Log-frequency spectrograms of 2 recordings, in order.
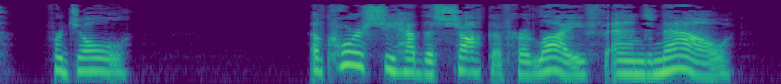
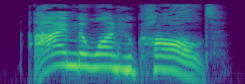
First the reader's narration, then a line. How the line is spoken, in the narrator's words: he shouted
